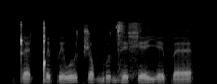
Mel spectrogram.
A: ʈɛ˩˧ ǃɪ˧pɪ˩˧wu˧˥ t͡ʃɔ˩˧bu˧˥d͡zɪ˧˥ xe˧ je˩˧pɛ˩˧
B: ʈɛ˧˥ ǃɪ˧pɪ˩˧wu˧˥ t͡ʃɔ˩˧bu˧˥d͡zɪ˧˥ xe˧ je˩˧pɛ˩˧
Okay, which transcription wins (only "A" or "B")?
A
